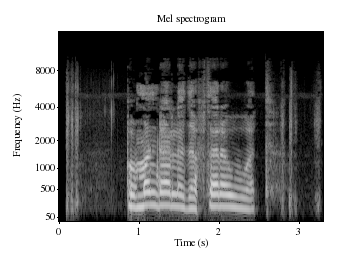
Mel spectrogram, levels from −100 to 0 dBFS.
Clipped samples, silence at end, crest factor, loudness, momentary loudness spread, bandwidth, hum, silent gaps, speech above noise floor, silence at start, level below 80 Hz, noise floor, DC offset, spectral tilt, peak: under 0.1%; 0.05 s; 18 dB; -23 LUFS; 22 LU; 9.4 kHz; none; none; 32 dB; 0.1 s; -74 dBFS; -55 dBFS; under 0.1%; -6 dB/octave; -8 dBFS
